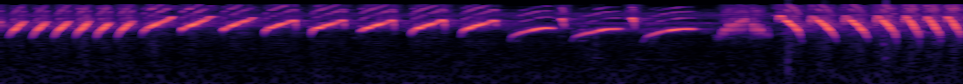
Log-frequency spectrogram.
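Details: Pet canary song: a quick train of falling notes, slower long curved whistles in the middle, then a dense burst of fast repeated notes to finish.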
